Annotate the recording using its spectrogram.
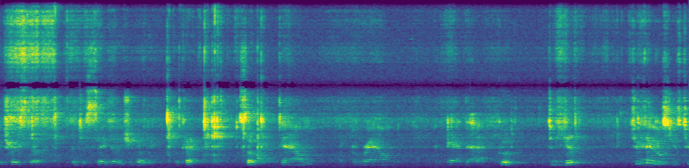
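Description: Quiet talking voices, with a few light taps and clicks from a marker and paper handled on a tabletop.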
